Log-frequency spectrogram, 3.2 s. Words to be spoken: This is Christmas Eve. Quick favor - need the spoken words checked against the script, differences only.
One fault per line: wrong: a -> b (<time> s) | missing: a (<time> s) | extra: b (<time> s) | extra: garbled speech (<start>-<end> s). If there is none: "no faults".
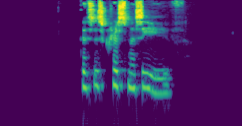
no faults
